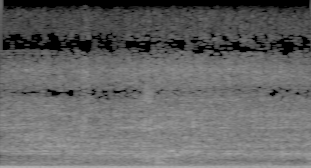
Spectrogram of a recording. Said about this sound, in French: Rafi va récupérer sa voiture, là. Elle sort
